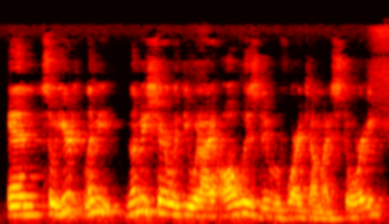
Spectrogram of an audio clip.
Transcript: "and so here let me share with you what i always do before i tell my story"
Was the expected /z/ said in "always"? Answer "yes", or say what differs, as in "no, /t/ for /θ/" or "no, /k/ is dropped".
yes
